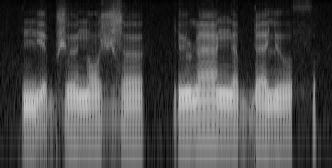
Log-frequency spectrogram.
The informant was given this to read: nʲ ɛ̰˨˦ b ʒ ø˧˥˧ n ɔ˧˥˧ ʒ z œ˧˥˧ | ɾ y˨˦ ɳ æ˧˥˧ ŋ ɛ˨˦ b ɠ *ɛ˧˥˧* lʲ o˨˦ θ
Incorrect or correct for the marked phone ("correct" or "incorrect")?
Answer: incorrect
